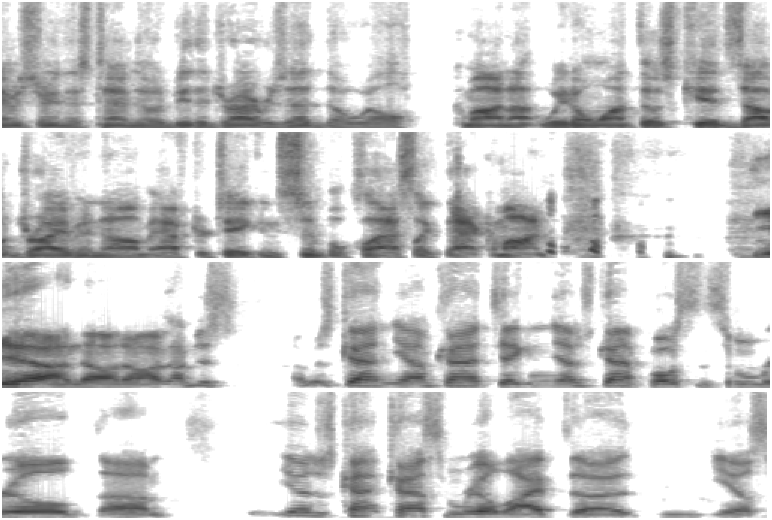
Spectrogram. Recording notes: Hosted a virtual happy hour on Zoom. As an escape from the isolation as a result of COVID-19.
